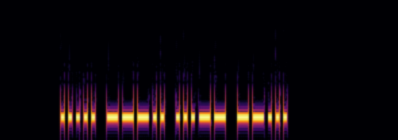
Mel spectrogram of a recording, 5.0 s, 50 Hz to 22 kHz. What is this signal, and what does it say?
Morse code, heard as a keyed tone, about 25 wpm, 700 Hz. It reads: 5837
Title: Numbers - 4-Digit 25wpm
